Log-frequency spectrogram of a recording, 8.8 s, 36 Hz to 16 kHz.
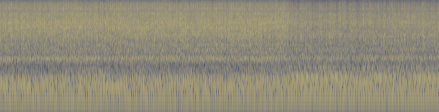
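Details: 1978 Pontiac Firebird with a small-block V8 swapped in after the big block's cam went flat, first run, coolant at 190: a deep, loping idle with an even beat and no tapping or knocking, then the speed drops slightly and settles smoothly. Sounds good.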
